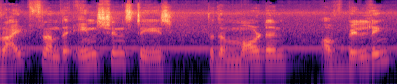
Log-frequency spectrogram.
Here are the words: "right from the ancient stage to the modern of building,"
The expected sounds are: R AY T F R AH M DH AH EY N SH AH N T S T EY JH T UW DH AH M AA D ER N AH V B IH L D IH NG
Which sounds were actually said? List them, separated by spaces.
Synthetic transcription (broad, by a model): R AY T F R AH M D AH EY N SH AH N T S T EY JH T UW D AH M AA D ER N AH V B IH L D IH NG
